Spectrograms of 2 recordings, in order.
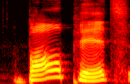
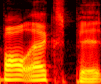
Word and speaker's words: BALL x PIT: Ball pit for Switch One is out. It's not ball X pit. It's definitely It's ball pit. And the X is silent in this game.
